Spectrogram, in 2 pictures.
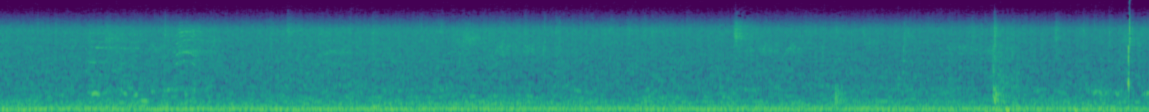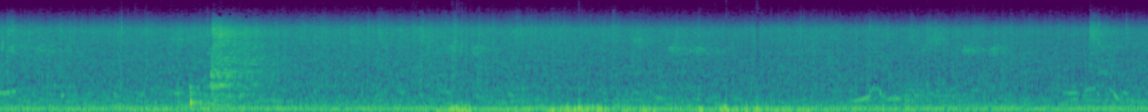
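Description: A baby monkey suckles softly at its mother.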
